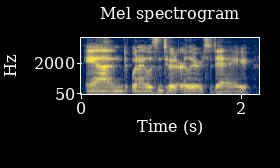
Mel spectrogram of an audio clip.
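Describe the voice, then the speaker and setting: Low-voiced man on a casual podcast. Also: fairly even intonation, fairly quick, a bit bright. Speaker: podcast host. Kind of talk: casual podcast chat and episode recap.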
